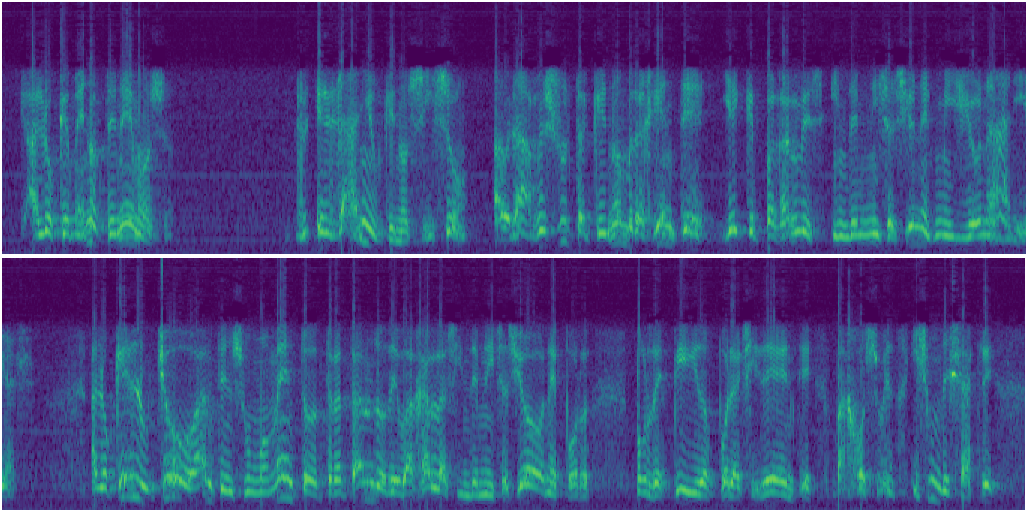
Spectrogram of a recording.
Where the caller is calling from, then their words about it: Buenos Aires, Argentina; de la Boca.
